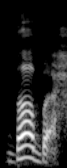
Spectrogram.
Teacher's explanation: Gantikan tanwin baris atas kepada baris fathah sahaja yang kita panjangkan bacaan tu dengan kadar 2 harakat. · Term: mad iwad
